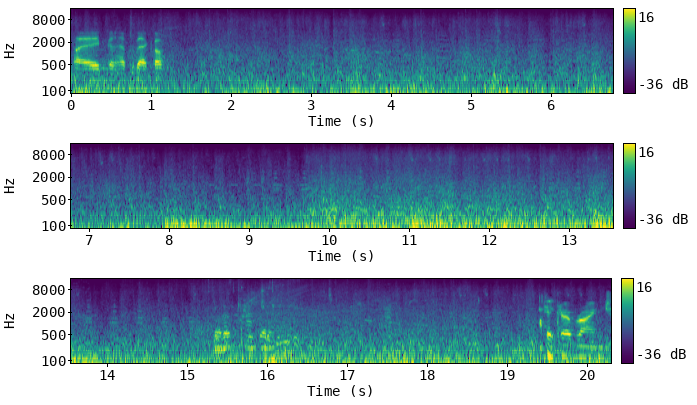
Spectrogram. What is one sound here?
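Laser weapons fire and buzz steadily.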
